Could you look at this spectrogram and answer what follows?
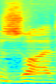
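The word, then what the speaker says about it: ض: जो अक्षर है वह जवाद है यानी स्वाद स्वाद जैसे ही है उस पर लेकिन एक बिंदी है इस अक्षर का नाम है जवाद जद इसकी आवाज है लेकिन इससे पहले हम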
